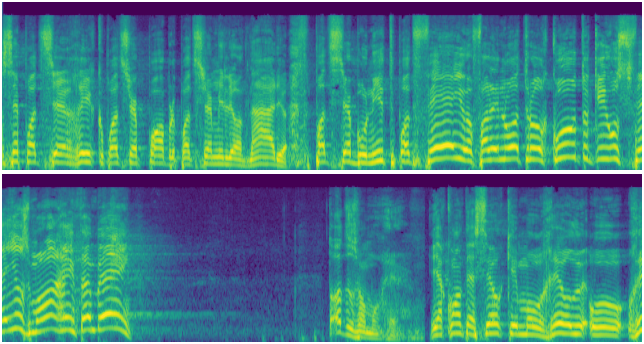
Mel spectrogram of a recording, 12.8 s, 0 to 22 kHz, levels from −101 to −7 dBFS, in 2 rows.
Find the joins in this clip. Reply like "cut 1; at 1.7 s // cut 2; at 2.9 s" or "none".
cut 1; at 4.1 s // cut 2; at 10.6 s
